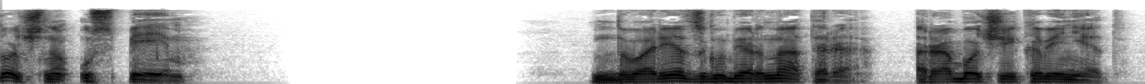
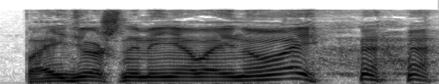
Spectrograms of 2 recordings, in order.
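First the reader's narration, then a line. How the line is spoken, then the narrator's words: Laughing. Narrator (Russian): Рассмеялся Жуков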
